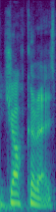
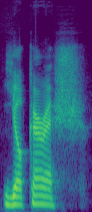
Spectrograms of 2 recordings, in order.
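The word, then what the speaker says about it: Gyökeres: how do you pronounce I say jockare but you say it a different way don't you? Yokesh. Y I'm 99% sure Yokesh is correct.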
